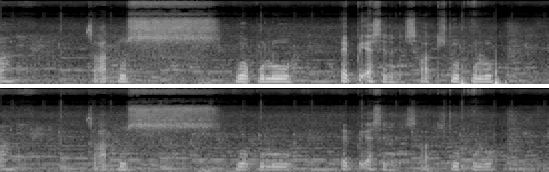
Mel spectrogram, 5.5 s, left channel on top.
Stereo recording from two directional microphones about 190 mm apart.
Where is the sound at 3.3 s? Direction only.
60° left (ahead or behind).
